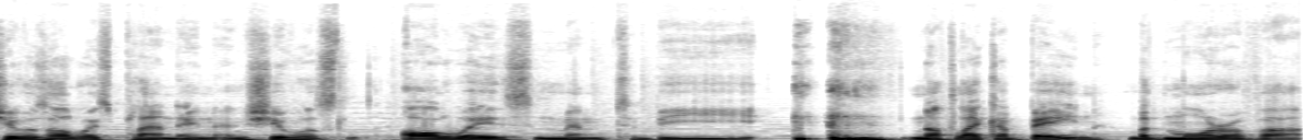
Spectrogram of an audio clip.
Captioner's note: clears throat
